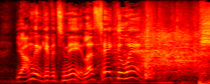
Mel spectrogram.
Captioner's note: laughter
